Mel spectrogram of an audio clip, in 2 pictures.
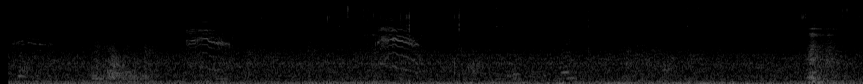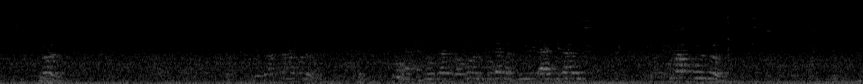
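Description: A Siamese cat gives soft, short meows against a low background hum.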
